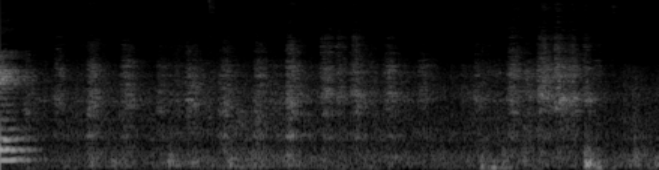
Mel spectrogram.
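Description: Beagle puppy panting in quick, even breaths while it plays, with a couple of soft thumps near the end as it jumps up on the sofa.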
